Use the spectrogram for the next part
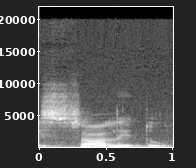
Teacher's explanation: Na palavra sólido, a sílaba só é de maior intensidade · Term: sílaba de maior intensidade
